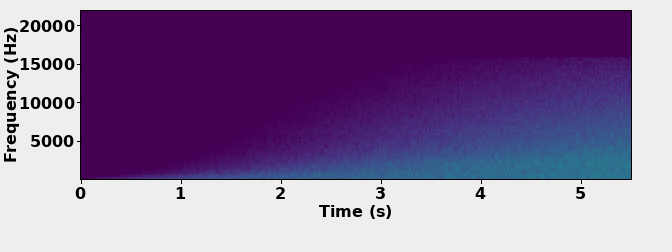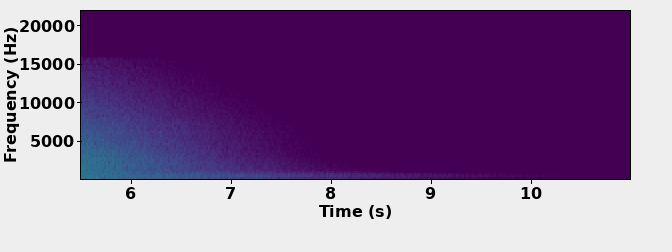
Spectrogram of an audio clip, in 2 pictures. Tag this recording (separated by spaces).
buildup noise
